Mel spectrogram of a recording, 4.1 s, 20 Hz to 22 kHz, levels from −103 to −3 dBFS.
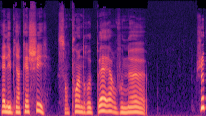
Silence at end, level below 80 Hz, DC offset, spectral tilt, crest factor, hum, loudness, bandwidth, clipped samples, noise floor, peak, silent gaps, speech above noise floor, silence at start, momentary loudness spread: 0 s; -60 dBFS; under 0.1%; -6 dB/octave; 16 dB; none; -23 LUFS; 18.5 kHz; under 0.1%; -61 dBFS; -6 dBFS; none; 39 dB; 0 s; 12 LU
